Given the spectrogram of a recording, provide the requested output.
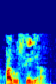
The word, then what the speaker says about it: parusía: La parusía. Parusía. Se escribe en griego así. Parousia. La parusía con una O ahí metida.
